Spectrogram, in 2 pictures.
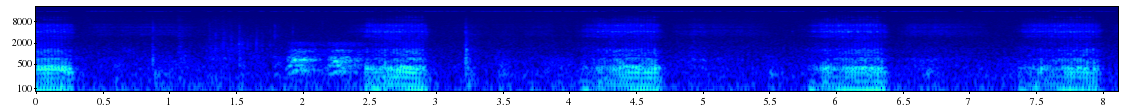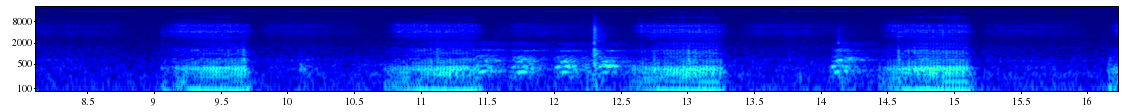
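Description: A sleeping puppy gives low, fluttering snores with each breath, about 33 a minute, rising and falling regularly. Ordinary snoring.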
